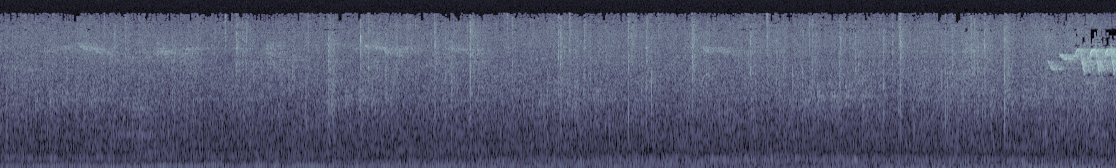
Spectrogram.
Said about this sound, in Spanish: Escucha a los pájaros, a esos compañeros y compañeras que están volando.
